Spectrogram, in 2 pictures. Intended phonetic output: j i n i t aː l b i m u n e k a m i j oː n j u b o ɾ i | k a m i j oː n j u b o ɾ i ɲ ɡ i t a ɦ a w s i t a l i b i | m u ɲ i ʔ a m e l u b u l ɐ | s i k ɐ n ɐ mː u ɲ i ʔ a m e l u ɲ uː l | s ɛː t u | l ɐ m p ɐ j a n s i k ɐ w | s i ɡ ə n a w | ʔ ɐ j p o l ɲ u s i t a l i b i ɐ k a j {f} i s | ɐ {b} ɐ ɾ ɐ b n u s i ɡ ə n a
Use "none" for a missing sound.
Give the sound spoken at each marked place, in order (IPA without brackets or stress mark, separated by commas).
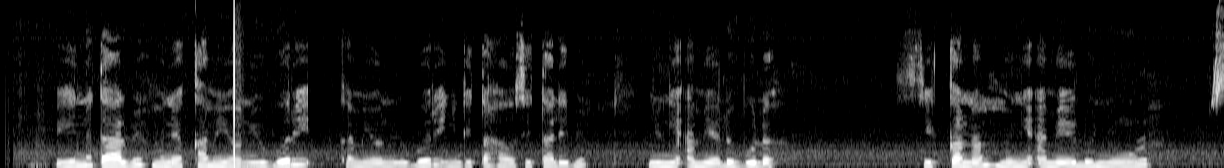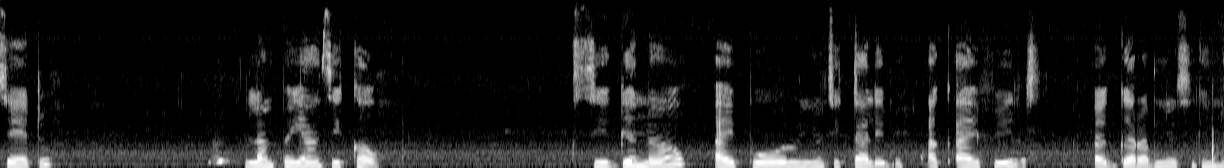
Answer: f, ɡ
